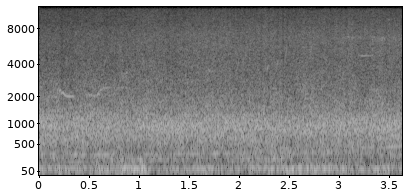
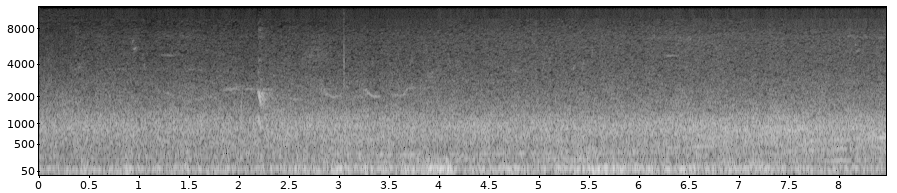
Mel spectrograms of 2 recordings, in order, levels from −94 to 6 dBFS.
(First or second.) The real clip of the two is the first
